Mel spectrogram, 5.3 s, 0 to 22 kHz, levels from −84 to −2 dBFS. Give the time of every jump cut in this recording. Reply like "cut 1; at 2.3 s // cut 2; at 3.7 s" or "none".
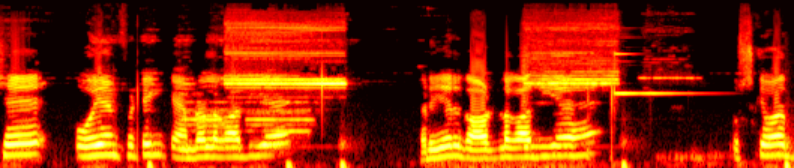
none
